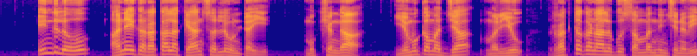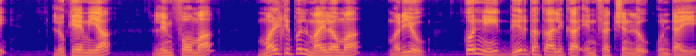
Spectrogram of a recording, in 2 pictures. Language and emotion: Telugu, neutral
